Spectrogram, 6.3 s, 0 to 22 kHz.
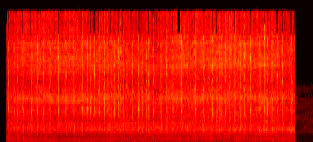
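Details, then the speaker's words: Saab 9-3 Ecotec engine at idle, noise from passenger side: fast light chirping click over the hum; balance shaft chain slapping, possibly from a plastic guide or tensioner. "hey so i've been hearing a pretty weird sound coming from my engine it's sort of like this chirping clicking sort of noise"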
